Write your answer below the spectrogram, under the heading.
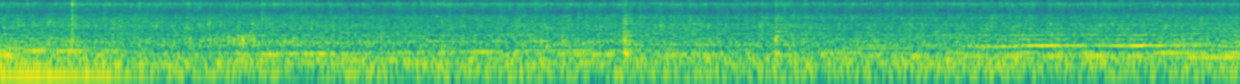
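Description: Steady sizzle from a wok of gizzard simmering in soy sauce as sliced carrots, capsicum, green beans and celery are tipped in from a plate, with a few faint light taps as they drop.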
